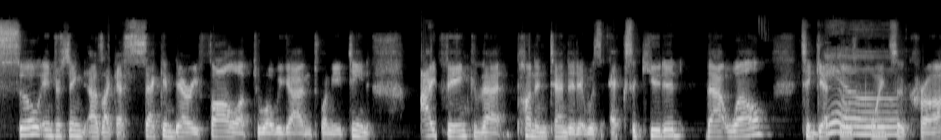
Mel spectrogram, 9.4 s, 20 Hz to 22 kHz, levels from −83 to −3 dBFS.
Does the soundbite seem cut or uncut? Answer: cut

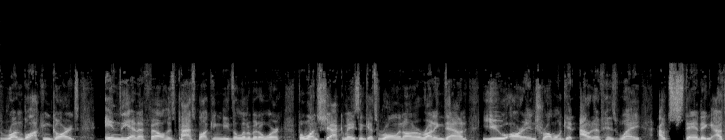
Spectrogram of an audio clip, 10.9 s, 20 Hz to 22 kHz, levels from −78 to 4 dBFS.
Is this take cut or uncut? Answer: uncut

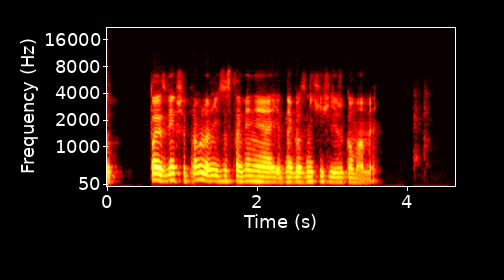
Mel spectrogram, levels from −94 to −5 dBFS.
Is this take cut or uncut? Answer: uncut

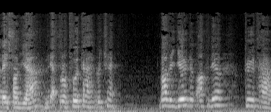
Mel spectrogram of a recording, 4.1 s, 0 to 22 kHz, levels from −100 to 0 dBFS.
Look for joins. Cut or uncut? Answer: uncut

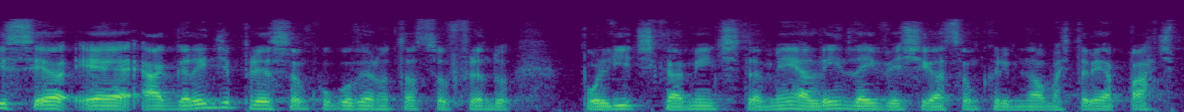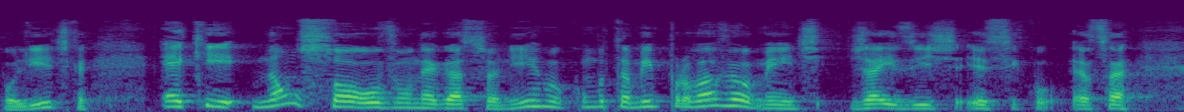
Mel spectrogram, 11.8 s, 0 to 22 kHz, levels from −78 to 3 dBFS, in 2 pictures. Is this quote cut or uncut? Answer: uncut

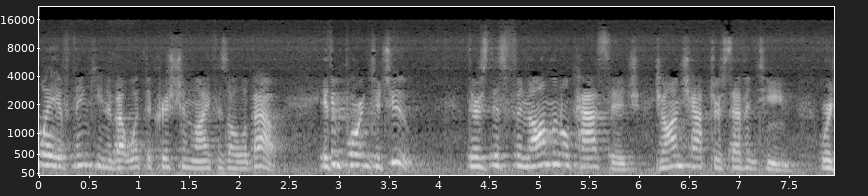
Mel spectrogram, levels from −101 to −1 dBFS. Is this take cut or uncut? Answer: cut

